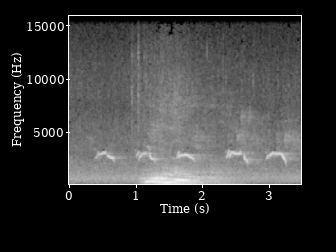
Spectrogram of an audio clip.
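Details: In India's Sundarbans mangroves a Bengal tiger gives one deep, grating roar of about a second, mid-clip, while birds keep up arched whistled notes that repeat roughly every half second.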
